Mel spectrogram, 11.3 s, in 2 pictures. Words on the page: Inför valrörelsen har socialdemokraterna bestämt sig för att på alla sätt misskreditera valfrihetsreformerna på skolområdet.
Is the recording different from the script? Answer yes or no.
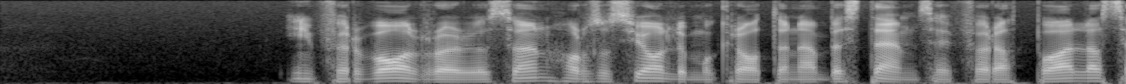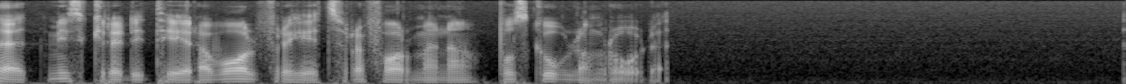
no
